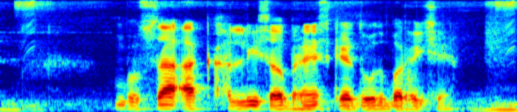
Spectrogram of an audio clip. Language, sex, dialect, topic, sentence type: Maithili, male, Bajjika, agriculture, statement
